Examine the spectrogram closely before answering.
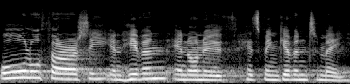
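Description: A fairly high-pitched woman's voice with a New Zealand accent, ordinary pitch variation and a moderate pace. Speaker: church elder. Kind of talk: sermon. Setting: church.

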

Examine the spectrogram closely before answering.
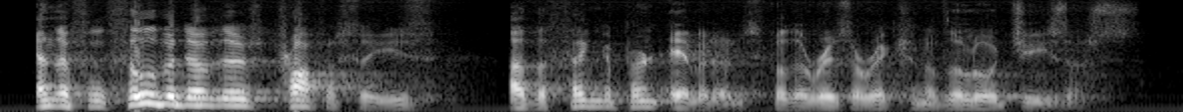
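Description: A man with a New Zealand accent talks at a fairly quick pace. His loudness swings widely. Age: 70s. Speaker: pastor. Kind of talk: sermon. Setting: church.

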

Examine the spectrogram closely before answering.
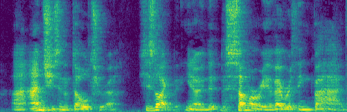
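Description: With audible room echo, a man talks at a fairly quick pace in a fairly bright tone. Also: medium pitch for a man, lively intonation.

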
